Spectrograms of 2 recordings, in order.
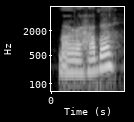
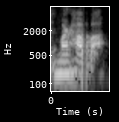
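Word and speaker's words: مرحبا: Marahaba? Good. Marhaba.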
